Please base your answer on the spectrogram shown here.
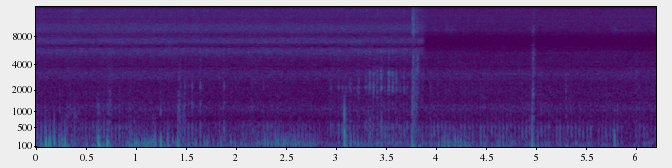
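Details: In his bed after eating well, the convalescing male cat Coco gives a strong, close, deep purr, rhythmic and rumbling, with a few light knocks and rustling movements scattered through.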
